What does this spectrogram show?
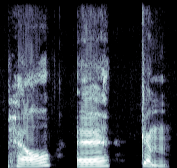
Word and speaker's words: pelican: It has two syllables. Pelican. And while you pronounce the word, stress on the first syllable.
